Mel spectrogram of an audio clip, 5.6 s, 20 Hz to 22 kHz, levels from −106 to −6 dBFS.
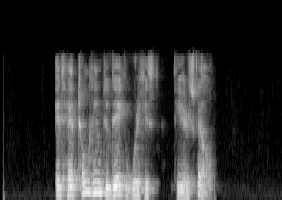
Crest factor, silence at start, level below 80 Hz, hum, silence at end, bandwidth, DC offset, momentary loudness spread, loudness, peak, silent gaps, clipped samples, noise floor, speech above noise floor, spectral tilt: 18 dB; 1.1 s; -62 dBFS; none; 1.4 s; 7.2 kHz; under 0.1%; 13 LU; -21 LUFS; -4 dBFS; none; under 0.1%; -86 dBFS; 66 dB; -7 dB/octave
